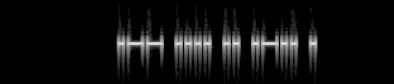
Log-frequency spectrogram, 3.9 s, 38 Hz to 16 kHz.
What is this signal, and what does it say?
Morse code, heard as a keyed tone, about 25 wpm, 700 Hz. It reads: WHILE
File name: 5 Letter Words - First 3 Letters Given - 25wpm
